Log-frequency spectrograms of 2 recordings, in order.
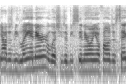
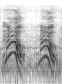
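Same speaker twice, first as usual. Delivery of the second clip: firm refusal; 12 semitones higher, 4 dB louder than usual. Real, not acted. Refusing firmly.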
